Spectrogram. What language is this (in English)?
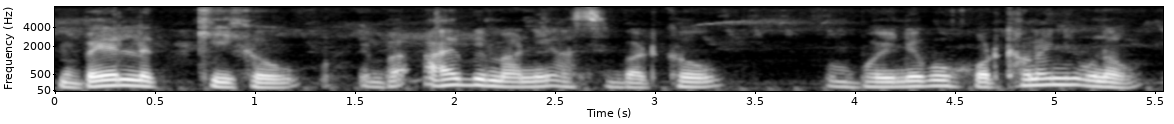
Bodo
